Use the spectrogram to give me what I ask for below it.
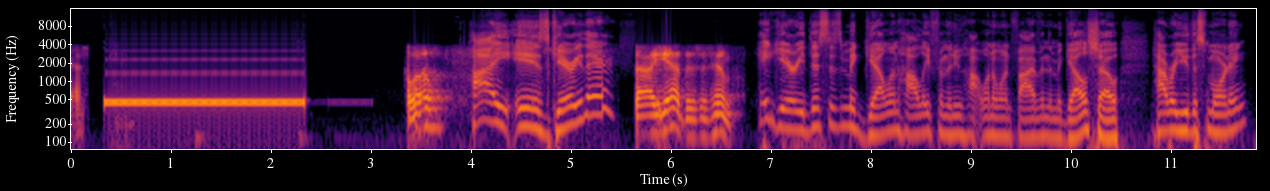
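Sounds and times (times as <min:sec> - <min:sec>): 
speech: 0:00.0 - 0:00.2, 0:03.5 - 0:11.8
telephone ringback tone of an outgoing call: 0:00.4 - 0:02.4.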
